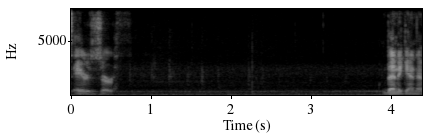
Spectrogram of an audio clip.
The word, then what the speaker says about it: Ayrserth: It's Ayrserth. Then again, I Like mean, air in birth, but with a Z instead of a B.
